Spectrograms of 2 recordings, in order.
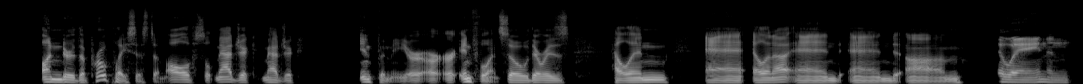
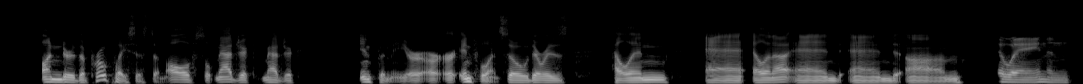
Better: first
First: none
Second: muffled; slightly; fading above 1 kHz

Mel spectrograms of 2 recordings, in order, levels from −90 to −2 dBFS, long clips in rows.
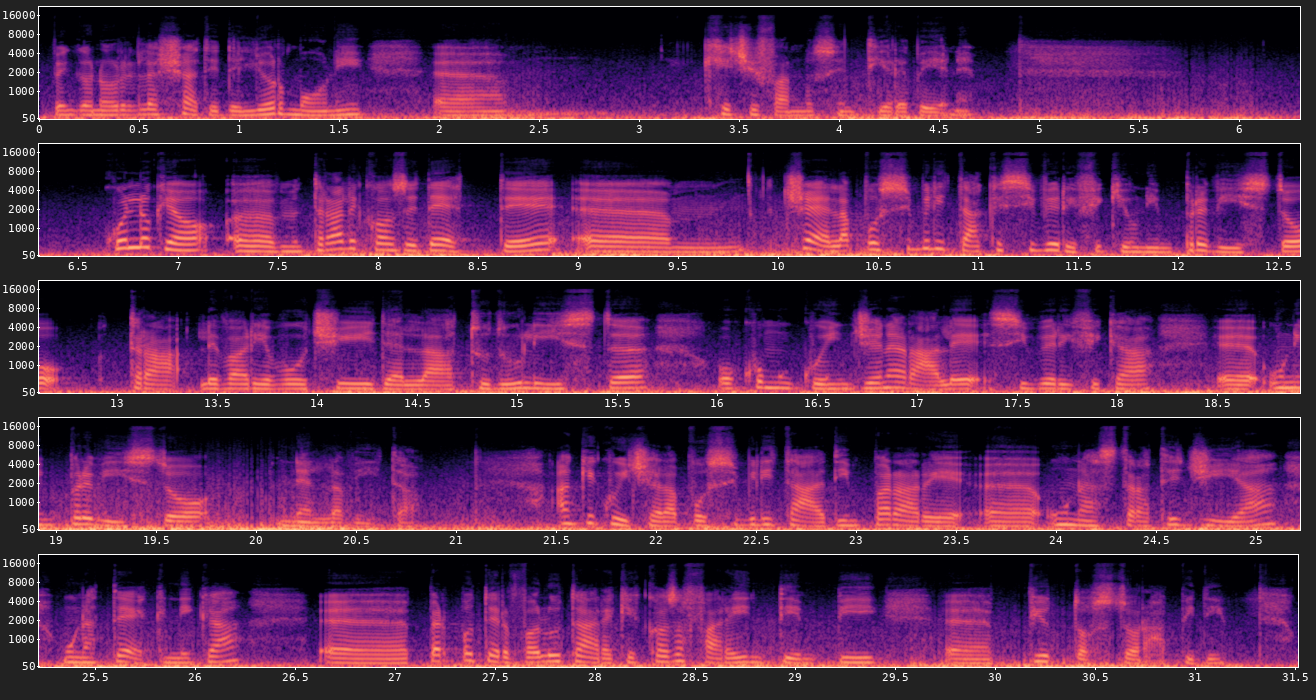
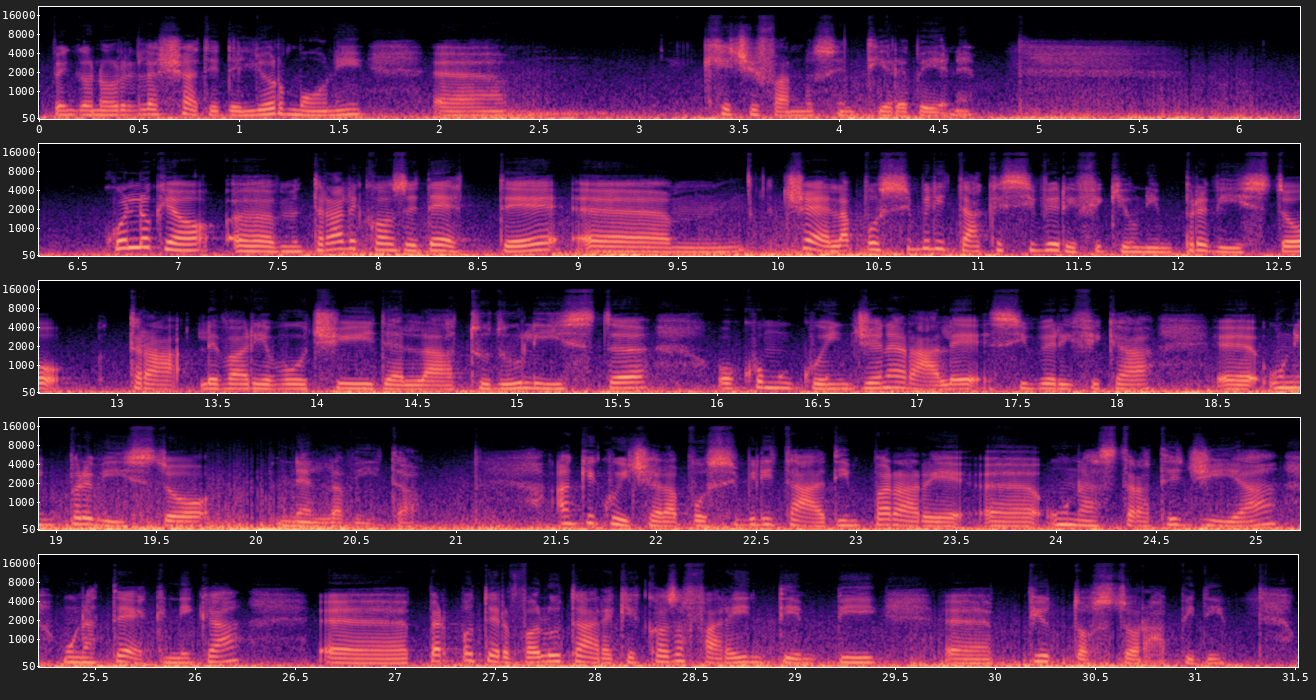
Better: neither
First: wind noise on the microphone; occasional gusts; 20 dB below the speech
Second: wind noise on the microphone; occasional gusts; 20 dB below the speech

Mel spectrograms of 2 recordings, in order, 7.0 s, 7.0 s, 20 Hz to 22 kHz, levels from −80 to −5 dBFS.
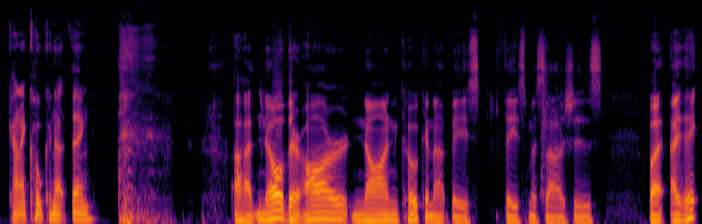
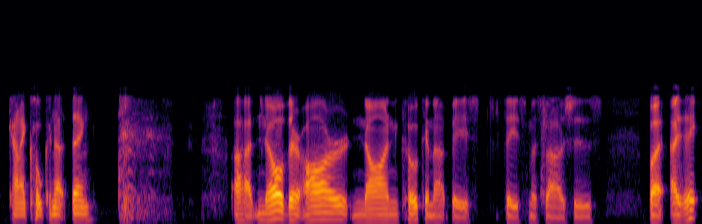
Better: first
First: none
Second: phone-call audio

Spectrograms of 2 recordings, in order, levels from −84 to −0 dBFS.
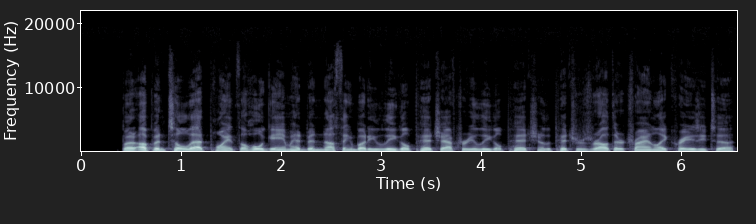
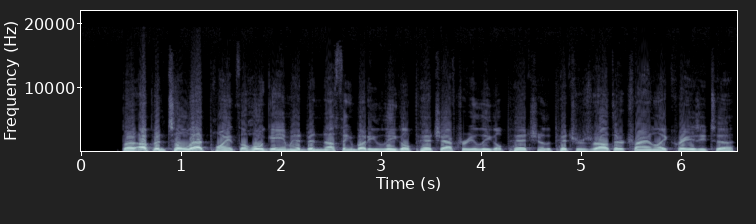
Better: first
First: none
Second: distortion; slight; 4% of the sound clipped

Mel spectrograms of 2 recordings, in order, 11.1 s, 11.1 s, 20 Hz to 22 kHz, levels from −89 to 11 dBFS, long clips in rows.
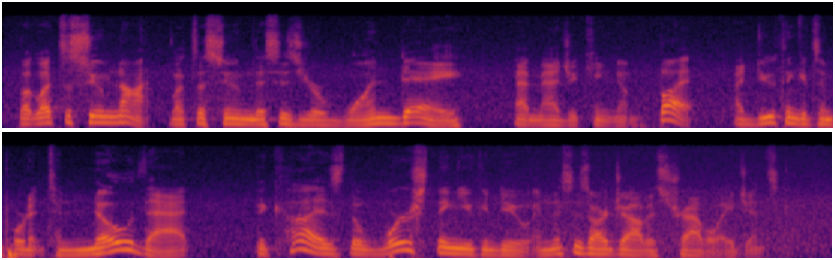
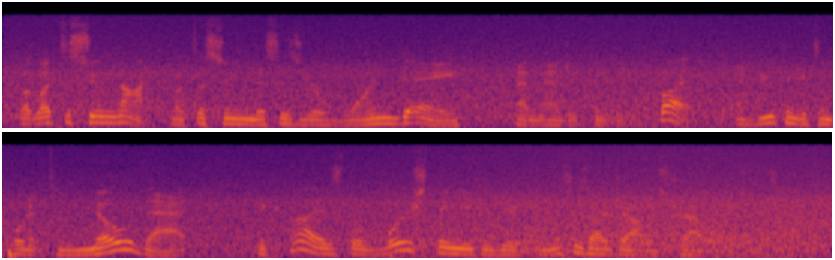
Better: first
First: hiss; faint; throughout; 20 dB below the speech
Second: hiss; loud; throughout; 2 dB below the speech

